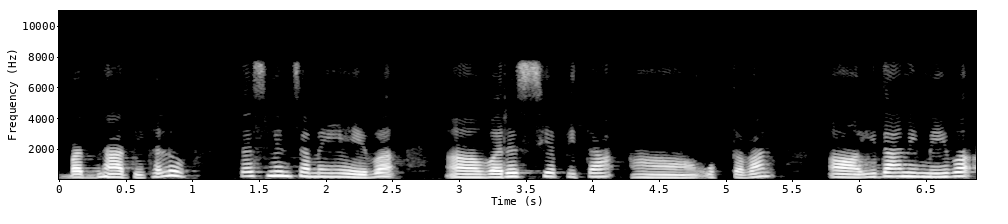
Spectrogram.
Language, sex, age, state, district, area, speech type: Sanskrit, female, 60+, Karnataka, Dharwad, urban, spontaneous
